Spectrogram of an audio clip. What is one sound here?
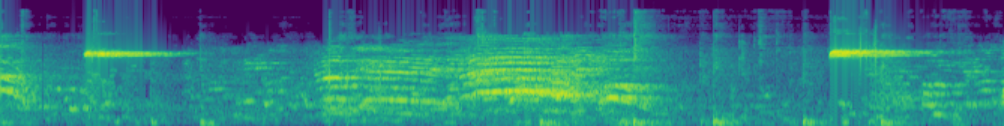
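A referee's whistle blows short and sharp, twice.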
